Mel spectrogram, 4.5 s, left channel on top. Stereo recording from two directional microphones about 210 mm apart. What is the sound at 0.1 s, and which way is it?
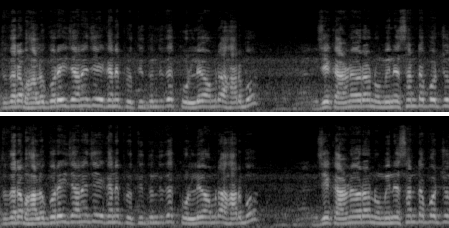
Speech, 25° right (ahead or behind).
